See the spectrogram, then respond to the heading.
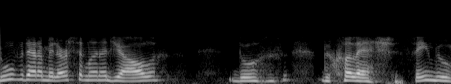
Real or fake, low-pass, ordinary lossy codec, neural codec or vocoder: fake; 3.6 kHz; Opus, 32 kbps; codec, 16 kHz, 2 kbps, FunCodec, trained on LibriTTS, 25 frames a second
